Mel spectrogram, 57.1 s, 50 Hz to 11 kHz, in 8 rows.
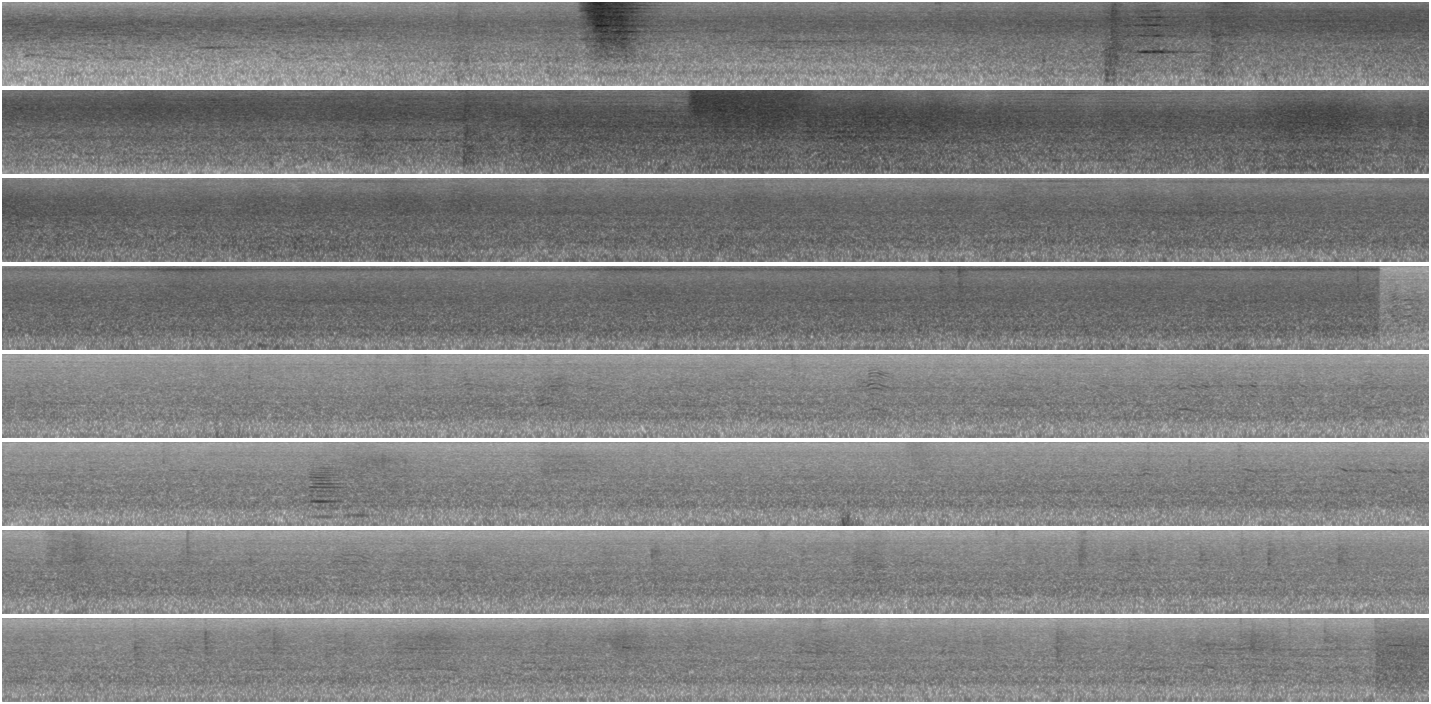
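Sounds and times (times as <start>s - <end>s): train wheels squealing: 0.0s - 1.8s, 2.9s - 4.7s, 5.5s - 7.0s
train wheels rumbling on rails: 0.0s - 57.0s.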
